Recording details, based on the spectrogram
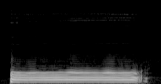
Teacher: La U española se pronuncia con la lengua muy atrás. Es casi como si quisieras tragarte la lengua. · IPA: [u]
